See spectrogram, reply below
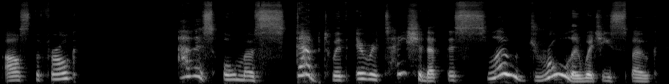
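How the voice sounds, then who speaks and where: An actress reads a children's storybook aloud in an expressive, theatrical manner. Her voice sits fairly high and swoops widely, and she takes her time over each phrase. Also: unhurried.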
